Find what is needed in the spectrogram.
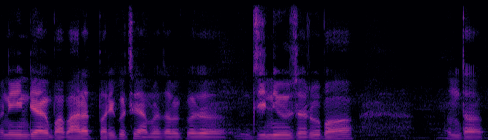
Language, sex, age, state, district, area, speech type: Nepali, male, 30-45, West Bengal, Darjeeling, rural, spontaneous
